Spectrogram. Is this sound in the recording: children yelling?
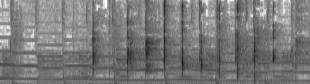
no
